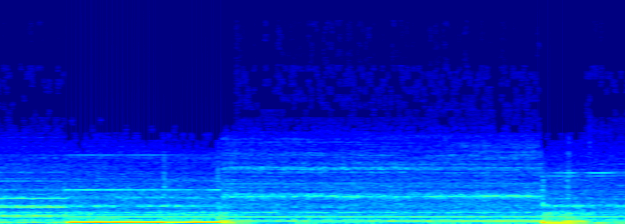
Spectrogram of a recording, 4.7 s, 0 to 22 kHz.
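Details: Zortrax M200 3D printer, one month old, cold: stepped motor tones with a faint scratchy hiss from the Z axis, louder since firmware v0.0.7, disappearing once warm; cause unknown.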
